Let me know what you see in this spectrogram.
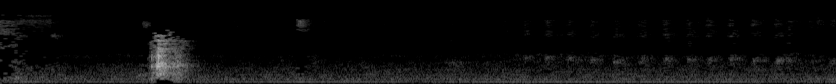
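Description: A recording of everyday sounds, heavily damaged by what is likely MP3 compression: nothing survives above 10.5 kHz, and the audio swirls watery, which fits a bitrate as low as 16 kbps rather than simple low-pass filtering. At 2.96 to 2.99 s there is pre-echo, a 28 ms hiss just before a sharp attack. Unlike reverb or an echo, it comes before the attack, not after it.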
